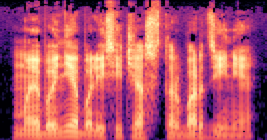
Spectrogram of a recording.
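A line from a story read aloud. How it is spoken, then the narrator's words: Icy tone. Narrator (Russian): ледяным тоном закончил его фразу Стурм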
